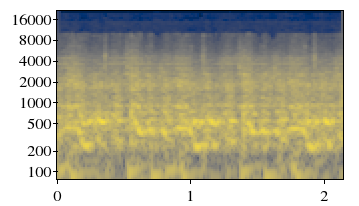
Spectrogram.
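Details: 1989 Camaro IROC-Z donor car, cranks but won't start; steady starter cranking with rhythmic compression pulses, never fires, while testing ECM pulse to injectors; ECM trying to ground the circuit, ignition module suspected if no pulse, not confirmed.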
